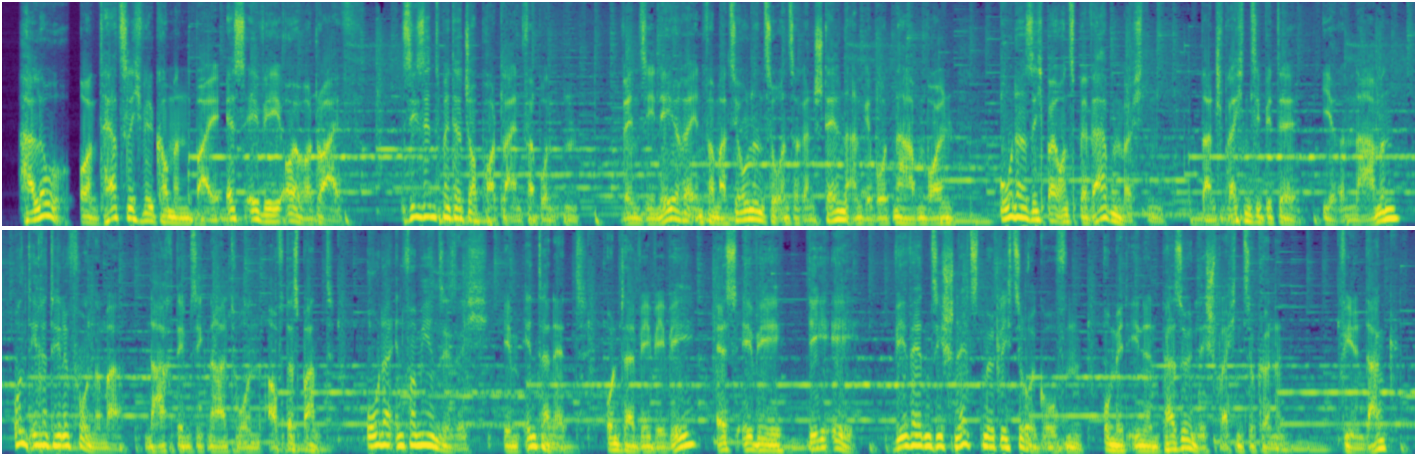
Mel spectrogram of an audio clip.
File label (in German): telefonansagen sprecher; Hollywood Sprecher am Telefon; harrison ford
